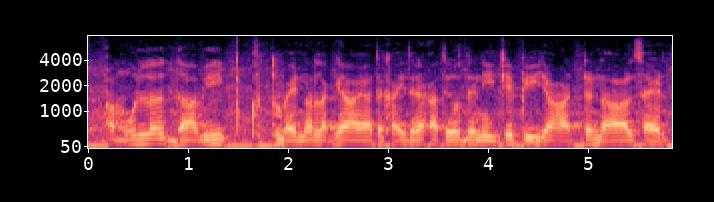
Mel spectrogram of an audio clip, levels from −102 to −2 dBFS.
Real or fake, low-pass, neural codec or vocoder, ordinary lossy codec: fake; none; codec, 16 kHz, 8 kbps, FreqCodec, larger model; none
